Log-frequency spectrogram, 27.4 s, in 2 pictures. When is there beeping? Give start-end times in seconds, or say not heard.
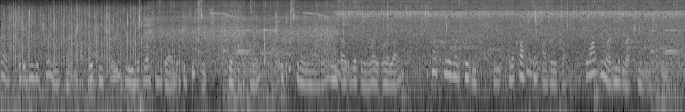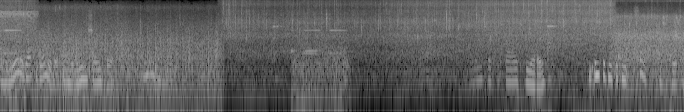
4.5-5.8, 13.0-14.2, 19.5-20.8.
